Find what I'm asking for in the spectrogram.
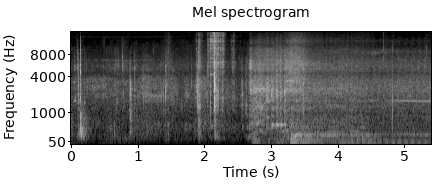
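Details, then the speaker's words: Toyota 1UZ-FE V8 (Surf/4Runner) after repair: catches and flares up cleanly before settling to even idle, as it should; healthy start with rev flare. "It's got a nice flare. So it flares properly when you start it. Revs up. That's how it should do."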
